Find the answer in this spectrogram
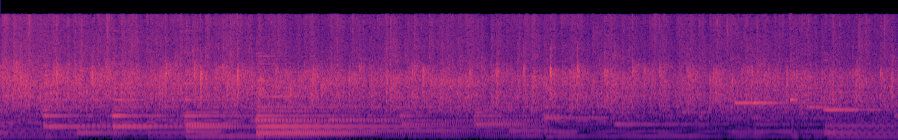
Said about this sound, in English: Clap your hands for Jesus. Keep clapping your hands. Beautiful.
